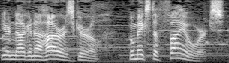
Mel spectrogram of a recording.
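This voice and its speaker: A man's voice: high voice, big pitch swings, moderate pace, a bit bright, soft background music. A man voicing a stern, proud swordsman officer in a video game, clipped and haughty in delivery. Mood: dismissive. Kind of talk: English video game voice acting.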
